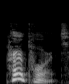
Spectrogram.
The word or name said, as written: purport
